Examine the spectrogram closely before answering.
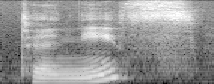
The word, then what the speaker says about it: tennis: foot Le tennis Le tennis here we're pronouncing the S at the end it's a little abnormal tennis is volleyball and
